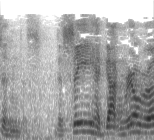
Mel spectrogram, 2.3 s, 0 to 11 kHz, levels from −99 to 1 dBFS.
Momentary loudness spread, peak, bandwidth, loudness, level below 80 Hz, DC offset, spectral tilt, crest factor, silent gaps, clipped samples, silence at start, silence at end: 21 LU; -8 dBFS; 8 kHz; -25 LUFS; -56 dBFS; under 0.1%; -3.5 dB/octave; 18 dB; none; under 0.1%; 0 s; 0 s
